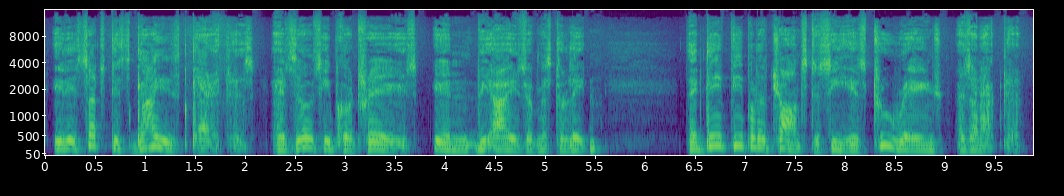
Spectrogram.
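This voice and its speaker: A man giving measured, formal scripted narration as a presenter of vintage radio. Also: a little high, a little mellow, breathy edge.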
